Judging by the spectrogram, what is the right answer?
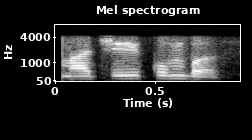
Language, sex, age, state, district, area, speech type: Marathi, male, 30-45, Maharashtra, Osmanabad, rural, conversation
